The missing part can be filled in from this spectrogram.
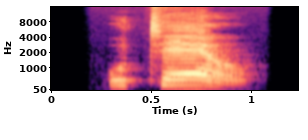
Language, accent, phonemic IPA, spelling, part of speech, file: Swahili, Kenya, /uˈtɛ.ɔ/, uteo, noun, Sw-ke-uteo.flac
- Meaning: a winnower (a form of fan or basket used for winnowing)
